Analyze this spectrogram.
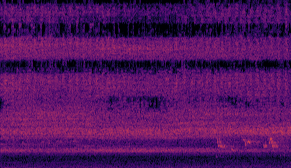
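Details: Steady, piercing cicada drone in a dry dipterocarp forest in the dry season, with wind: the buzz pulses evenly at a high pitch, and a handful of quick bird chirps come near the end.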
